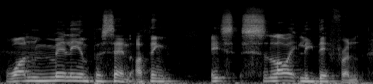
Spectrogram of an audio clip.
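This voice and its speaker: A man's voice: a little high, measured pace. A young man in casual football chat, blunt and joking with swearing.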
